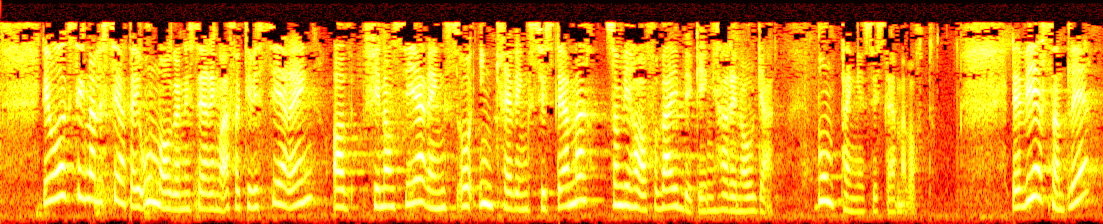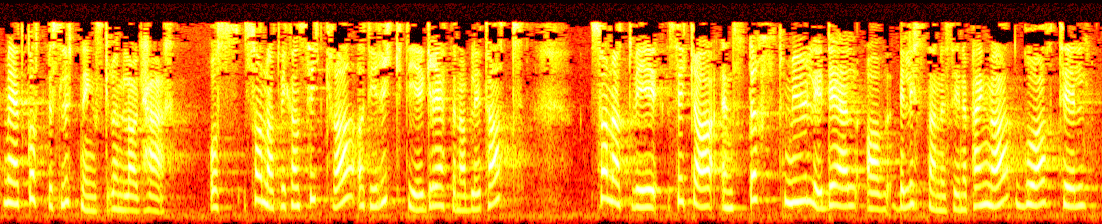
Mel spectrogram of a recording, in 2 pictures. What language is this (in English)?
Norwegian Nynorsk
